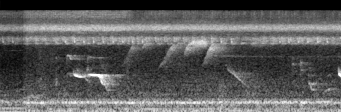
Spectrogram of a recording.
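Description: Birds chirping, with a handful of short sliding calls, over a steady high-pitched insect drone.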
